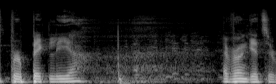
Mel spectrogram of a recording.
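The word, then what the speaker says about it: Birbiglia: It's Beriglia.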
